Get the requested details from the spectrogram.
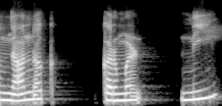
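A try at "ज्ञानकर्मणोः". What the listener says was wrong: Not karmani, but karmanor. So first the sandhi.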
